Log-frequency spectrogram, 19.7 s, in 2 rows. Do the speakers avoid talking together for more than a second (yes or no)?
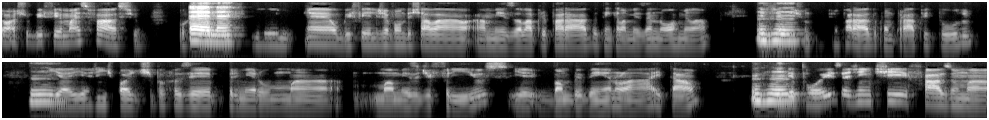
yes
